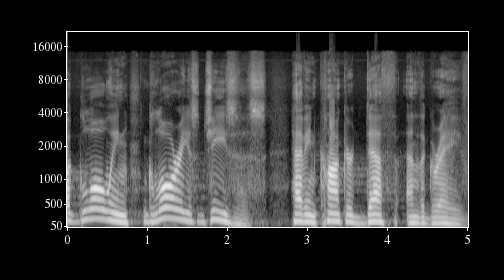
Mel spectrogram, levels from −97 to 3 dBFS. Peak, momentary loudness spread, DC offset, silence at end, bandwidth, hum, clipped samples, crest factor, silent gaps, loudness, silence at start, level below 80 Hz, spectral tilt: 0 dBFS; 10 LU; under 0.1%; 0 s; 15 kHz; none; under 0.1%; 16 dB; none; -17 LUFS; 0 s; -58 dBFS; -5.5 dB/octave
